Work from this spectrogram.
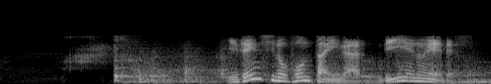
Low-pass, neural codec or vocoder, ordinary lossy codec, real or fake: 7.2 kHz; codec, 24 kHz, 0.9 kbps, DualCodec; AAC, 16 kbps; fake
